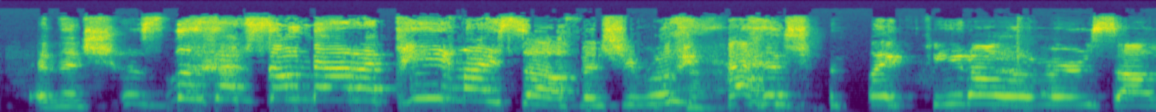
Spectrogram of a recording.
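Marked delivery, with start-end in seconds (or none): 0.8-2.9 put-on very high, frantic shrieking, losing control. Retelling how a guy's girlfriend lost her mind at the cops, mock screaming. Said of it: "she's just losing her mind and screaming at the cops".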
